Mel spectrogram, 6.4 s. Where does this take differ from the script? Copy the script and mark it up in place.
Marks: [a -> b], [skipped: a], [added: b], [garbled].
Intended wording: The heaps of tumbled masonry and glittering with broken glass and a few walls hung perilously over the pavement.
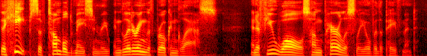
The heaps of tumbled masonry and glittering with broken glass and a few walls hung perilously over the pavement.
